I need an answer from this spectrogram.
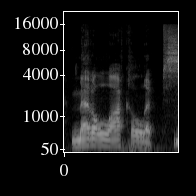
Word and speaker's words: Metalocalypse: hard time pronouncing and they'd call it metal a lot a lot it's like they have a hard time pronouncing I'm like it's Metalocalypse Metalocalypse I guess a metal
